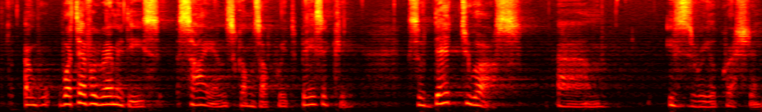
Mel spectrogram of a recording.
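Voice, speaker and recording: Over noticeable background noise, a woman speaks with big swings in loudness and ordinary pitch variation. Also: fairly high pitch for a woman, fairly slow pace. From Belgium, Ardennes. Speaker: doctor, head of a medical volunteer organization. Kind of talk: panel talk. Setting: stage with audience. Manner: halting, many fillers.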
